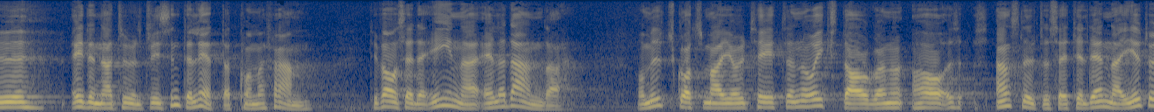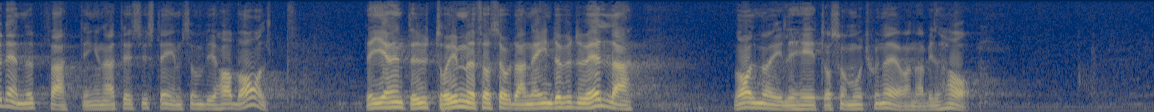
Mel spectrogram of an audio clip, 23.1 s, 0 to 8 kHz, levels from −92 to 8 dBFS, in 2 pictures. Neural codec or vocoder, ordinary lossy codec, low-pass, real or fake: none; none; none; real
